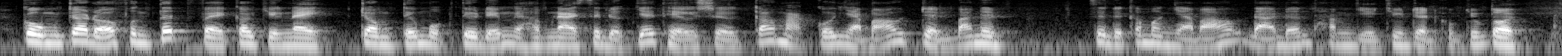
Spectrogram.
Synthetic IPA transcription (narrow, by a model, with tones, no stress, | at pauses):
kʊ˨˩ŋ͡mt͡ɕaː˧wɗo˧˩jfə˧nt̪ï˦˥k̚ve˨˩kə˧wt͡ɕwḭ˧˨əna˨˩jt͡ɕɔ˧wŋ͡mt̪i˧˩əmʊ˨˩k͡p̚t̪i˧əɗi˧˩əŋa˨˩jho˧mna˧jsi˧nɗɨ˨˩ək̚zəː˨˦jt̪ʰḭ˧˨əwsɨ̰˧˨kɔ˨˦ma˨˩k̚kːu˧˩əɲaː˨˩ɓaː˨˦wt͡ɕï˧˨˩ŋ̟ɓaː˨˦nːï˧ŋ | si˧nɗɨ˨˩kːaː˨˦ʔə˧ɲaː˨˩ɓaː˨˦wɗa̰ː˧˥ɗe˨˦nt̪ʰaː˧mzɨ̰˧˨t͡ɕɨ˧əŋt͡ɕï˨˩ŋ̟kʊ̰˧˩ŋ͡mt͡ɕʊ˨˦ŋ͡mt̪o˧j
